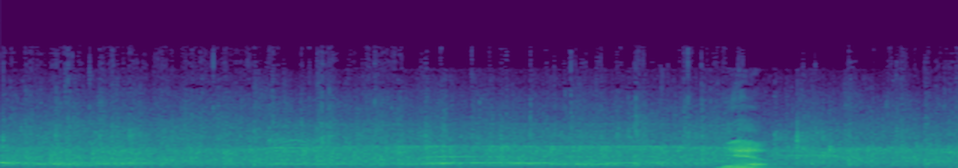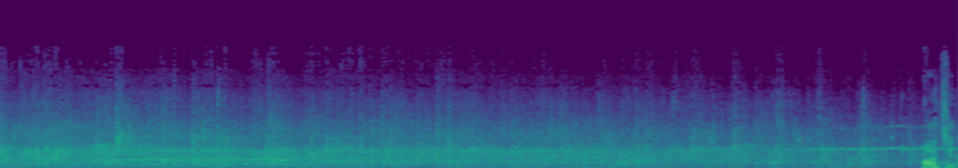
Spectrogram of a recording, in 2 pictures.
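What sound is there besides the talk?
audience applause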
